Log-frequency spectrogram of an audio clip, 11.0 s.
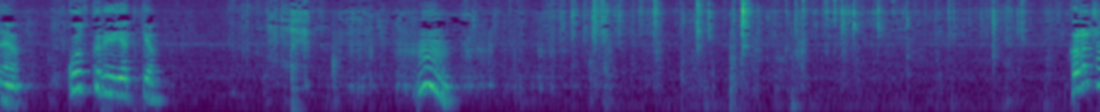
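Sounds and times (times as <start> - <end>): person chewing crispy crackers: 2.2 - 10.7.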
